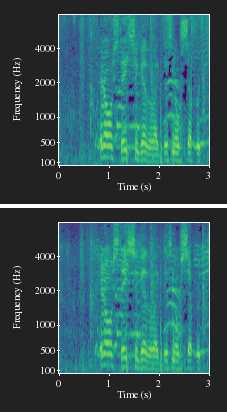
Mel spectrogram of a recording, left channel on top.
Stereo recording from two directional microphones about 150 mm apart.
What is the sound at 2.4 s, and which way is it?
Speech, 25° left (ahead or behind).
